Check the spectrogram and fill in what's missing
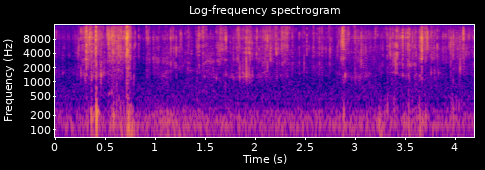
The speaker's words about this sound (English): Nice crunch.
